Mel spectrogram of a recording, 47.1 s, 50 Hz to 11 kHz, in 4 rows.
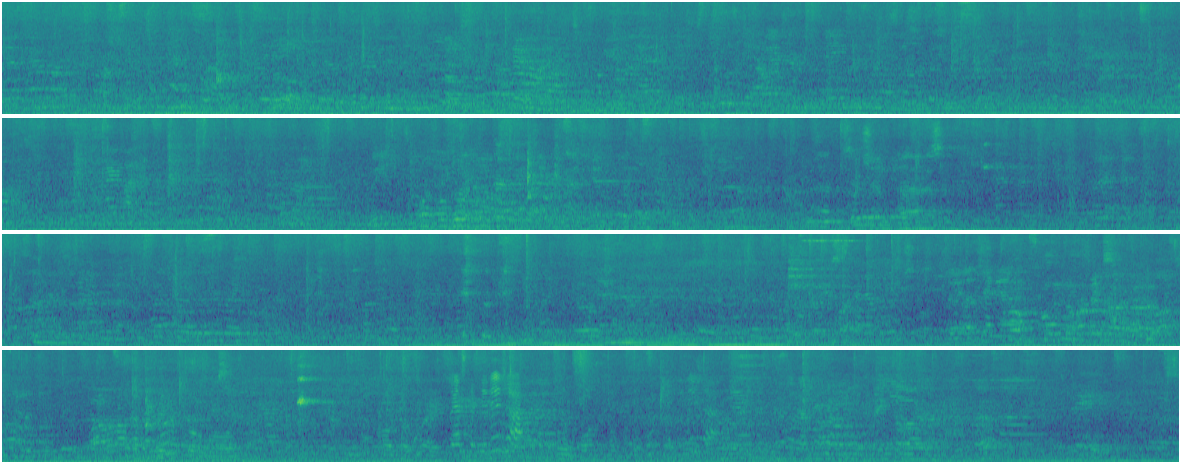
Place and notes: arrival at the ferry terminal, passage ambience, Mgarr, Gozo
(SD702, DPA4060)
Triq Ix Xatt, Mgarr, Malta, 4 April 2017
